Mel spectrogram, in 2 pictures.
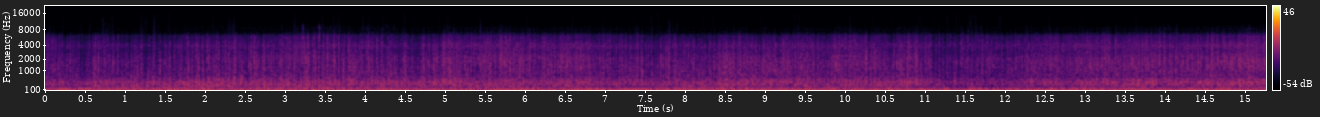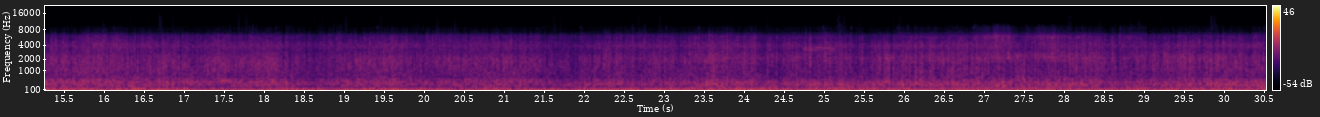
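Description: Heavy, steady wind buffeting on the microphone of an engineless soapbox cart coasting downhill at speed, around 50 km/h, mixed with the rolling rumble of its small wheels on the asphalt.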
